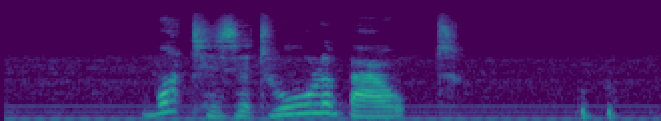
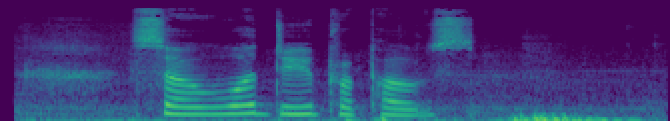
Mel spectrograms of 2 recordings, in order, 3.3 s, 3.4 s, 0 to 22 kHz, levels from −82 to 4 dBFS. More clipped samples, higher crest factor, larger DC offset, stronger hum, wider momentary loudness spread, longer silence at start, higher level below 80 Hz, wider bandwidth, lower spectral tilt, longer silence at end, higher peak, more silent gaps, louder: neither; about the same, 20 dB vs 20 dB; neither; neither; about the same, 16 LU vs 18 LU; about the same, 0.05 s vs 0.1 s; second, -72 dBFS vs -34 dBFS; second, 14 kHz vs 16 kHz; about the same, -3.5 dB/octave vs -4 dB/octave; about the same, 0 s vs 0 s; second, -18 dBFS vs -6 dBFS; neither; second, -34 LUFS vs -25 LUFS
